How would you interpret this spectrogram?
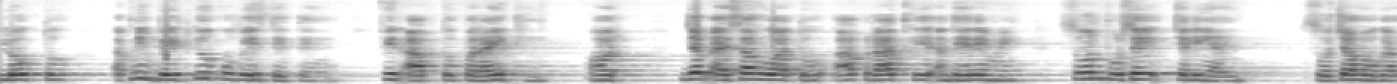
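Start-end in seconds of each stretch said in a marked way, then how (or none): none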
